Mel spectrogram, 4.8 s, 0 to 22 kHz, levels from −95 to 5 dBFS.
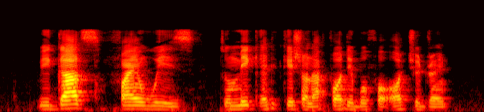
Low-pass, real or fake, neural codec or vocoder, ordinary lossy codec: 7.2 kHz; real; none; none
